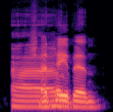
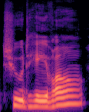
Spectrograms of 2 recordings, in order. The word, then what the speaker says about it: Chüdhaven: and then, but also the way it's spelled is with an umlaut over the U, and so it's like Chüdhaven, kinda thing, like, it's supposed to be fancy, but you're like, even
